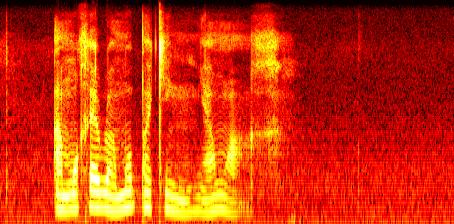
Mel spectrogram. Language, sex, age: Tswana, male, 18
